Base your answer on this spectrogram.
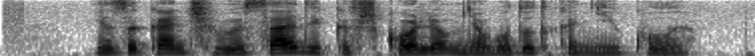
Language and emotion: Russian, positive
